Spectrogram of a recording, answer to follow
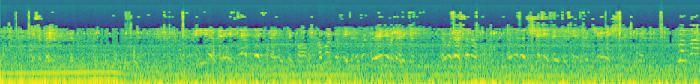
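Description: Off-road vehicle's engine running at low speed on a bumpy gravel track, heard from inside the cab; its steady note drops about two and a half seconds in. Short knocks and rattles from the rough track come through over the drone.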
